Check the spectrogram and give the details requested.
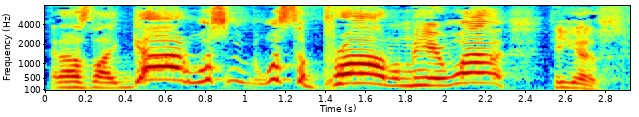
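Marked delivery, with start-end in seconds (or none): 0.4-2.3 high, loud exasperated whine at God; whiny complaint to God. Retold or imitated. Sick preacher whining to God about his cold, high and loud. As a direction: plead at God, pitched way up and loud.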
